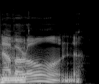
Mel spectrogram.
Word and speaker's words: Navarone: So the island they're on is called Navarone Island, if assuming I'm pronouncing that right. – Mm-hmm. Navarone.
